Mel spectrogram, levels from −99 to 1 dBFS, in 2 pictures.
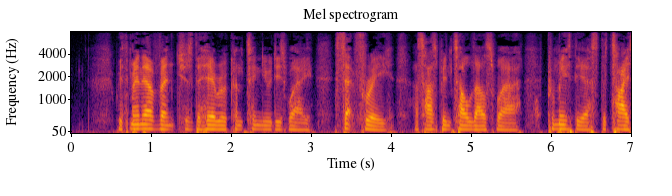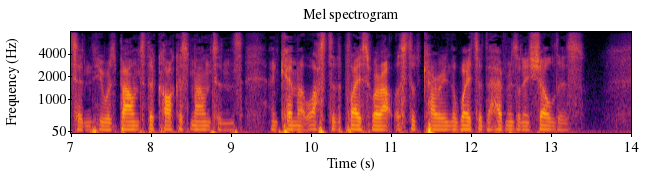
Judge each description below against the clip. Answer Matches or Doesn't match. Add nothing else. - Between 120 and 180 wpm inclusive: Doesn't match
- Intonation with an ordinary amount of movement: Doesn't match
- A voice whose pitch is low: Matches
